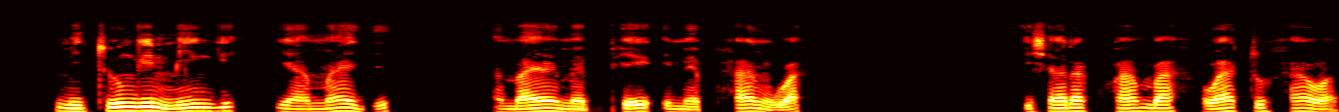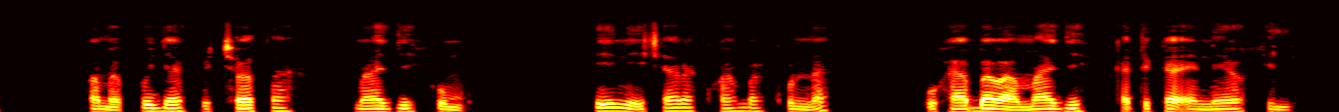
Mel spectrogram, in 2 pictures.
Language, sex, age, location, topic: Swahili, male, 25-35, Nakuru, health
